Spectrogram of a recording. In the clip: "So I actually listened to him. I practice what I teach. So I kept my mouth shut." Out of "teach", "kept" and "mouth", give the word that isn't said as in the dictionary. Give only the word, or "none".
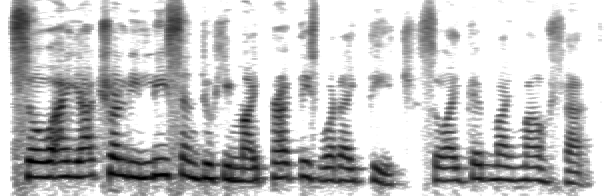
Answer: kept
